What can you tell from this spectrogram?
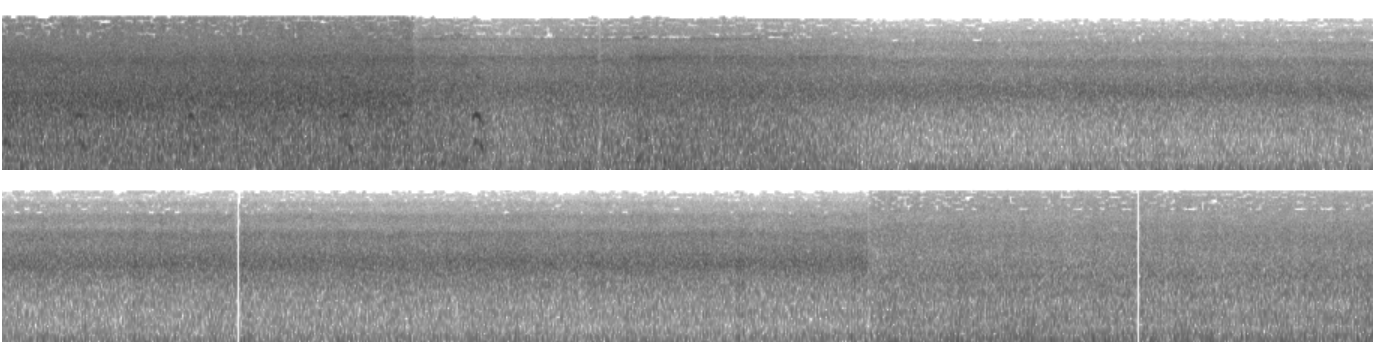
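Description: Steady rushing noise with no distinct events. It is louder at first and settles lower about six seconds in.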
